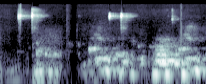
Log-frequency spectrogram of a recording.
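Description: A few short, sharp clicks over faint, broken voice sounds, heard through a video call.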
